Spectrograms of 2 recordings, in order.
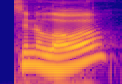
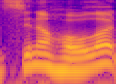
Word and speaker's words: Sinaloa: or killing uh am I saying it wrong Sinaloa scene aloha you said cinnahola no I didn't I don't even know how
